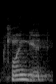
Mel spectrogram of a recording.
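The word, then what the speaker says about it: Tlingit: he was a clean clingit indian pronouncing proudly with the clinking of his tongue as if saying clink looked he was built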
